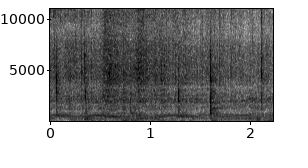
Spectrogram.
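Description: Wine-deglazed pan for mushroom risotto sizzling and frying steadily as the alcohol cooks off, with stirring scrapes mixed into the continuous close hiss.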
